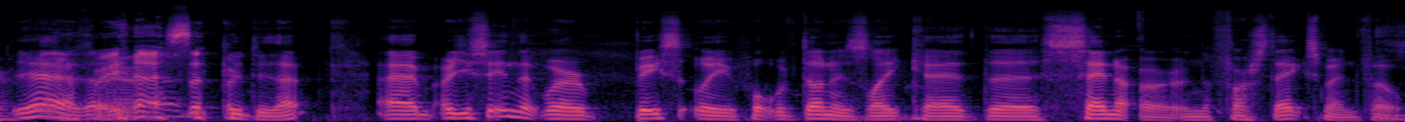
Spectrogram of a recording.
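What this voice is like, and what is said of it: Scottish Fife accent. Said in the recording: “my Fife accent”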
